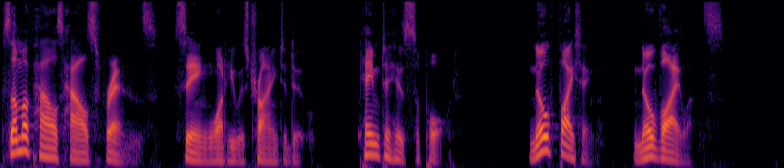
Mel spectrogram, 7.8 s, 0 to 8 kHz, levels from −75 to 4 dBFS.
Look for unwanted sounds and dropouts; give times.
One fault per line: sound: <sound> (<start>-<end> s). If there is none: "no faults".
no faults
